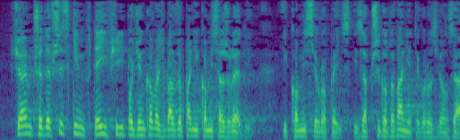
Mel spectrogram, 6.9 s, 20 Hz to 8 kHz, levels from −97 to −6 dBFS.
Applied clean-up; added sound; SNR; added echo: none; none; none; none.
